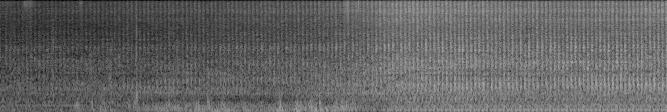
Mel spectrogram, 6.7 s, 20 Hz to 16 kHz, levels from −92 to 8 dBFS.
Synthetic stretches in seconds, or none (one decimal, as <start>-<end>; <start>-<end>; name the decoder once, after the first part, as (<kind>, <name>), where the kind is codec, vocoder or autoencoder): 0.0-0.8 (vocoder, BigVGAN v2); 4.6-5.4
